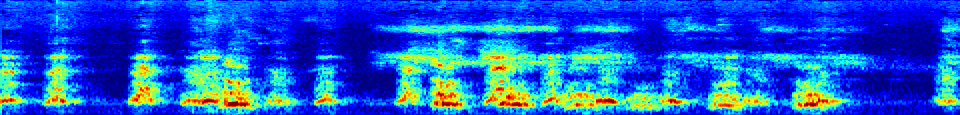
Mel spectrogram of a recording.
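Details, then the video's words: Bhote dog, a Tibetan Mastiff, giving a resounding voice: a rapid run of deep, loud barks about twice a second, with a faint high whine in the background. "भोटे कुकुरको आवाज कतिको गुन्जिन्छ ! What a resounding voice of a Bhote dog ! Tibetan Mastiff"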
